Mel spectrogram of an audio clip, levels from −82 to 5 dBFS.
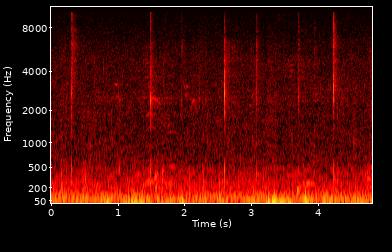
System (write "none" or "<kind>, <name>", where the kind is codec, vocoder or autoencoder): none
